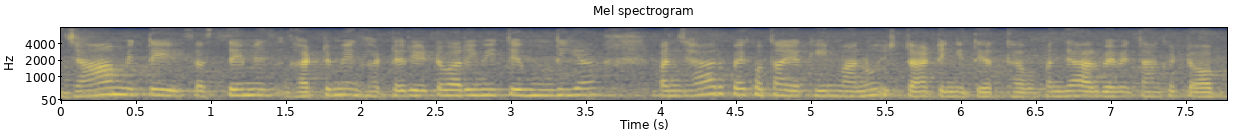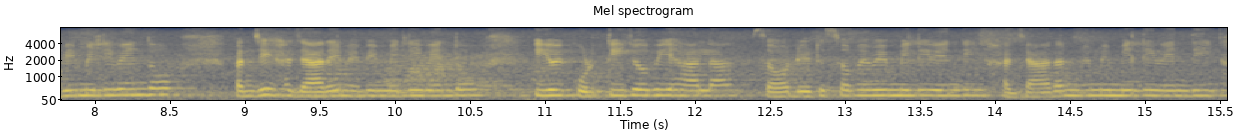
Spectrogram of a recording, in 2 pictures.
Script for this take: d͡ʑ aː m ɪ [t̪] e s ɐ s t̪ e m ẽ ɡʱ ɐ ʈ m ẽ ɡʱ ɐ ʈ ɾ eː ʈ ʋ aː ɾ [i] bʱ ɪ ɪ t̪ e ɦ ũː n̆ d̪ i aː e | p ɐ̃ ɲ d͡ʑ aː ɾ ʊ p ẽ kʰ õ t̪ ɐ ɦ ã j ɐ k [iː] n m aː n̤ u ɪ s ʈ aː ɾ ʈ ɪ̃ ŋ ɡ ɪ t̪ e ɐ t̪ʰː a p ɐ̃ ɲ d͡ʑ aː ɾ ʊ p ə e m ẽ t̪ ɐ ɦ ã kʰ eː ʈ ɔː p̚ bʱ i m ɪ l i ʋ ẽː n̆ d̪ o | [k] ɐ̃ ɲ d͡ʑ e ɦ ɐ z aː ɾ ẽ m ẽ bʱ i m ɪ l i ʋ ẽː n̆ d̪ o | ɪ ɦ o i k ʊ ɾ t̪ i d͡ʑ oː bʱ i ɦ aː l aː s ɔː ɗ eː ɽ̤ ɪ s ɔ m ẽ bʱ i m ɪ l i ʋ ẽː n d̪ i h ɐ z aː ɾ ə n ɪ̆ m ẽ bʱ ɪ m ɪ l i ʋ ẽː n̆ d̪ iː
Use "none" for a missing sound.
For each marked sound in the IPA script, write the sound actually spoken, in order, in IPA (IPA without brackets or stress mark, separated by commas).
t̪, i, iː, p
